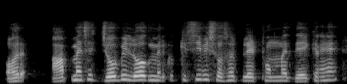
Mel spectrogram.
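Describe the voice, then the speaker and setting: A fast-talking man with a high, slightly bright voice teaches stenography in a recorded tutorial. Frequent "theek hai" punctuates his habit of repeating words and quizzing himself, and the recording sounds dull and lo-fi.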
